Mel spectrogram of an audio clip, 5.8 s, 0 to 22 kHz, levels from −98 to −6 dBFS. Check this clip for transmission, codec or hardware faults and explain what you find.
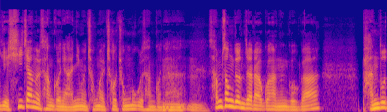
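Nothing in the speech points to a transmission, codec or hardware problem; there is nothing to report.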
